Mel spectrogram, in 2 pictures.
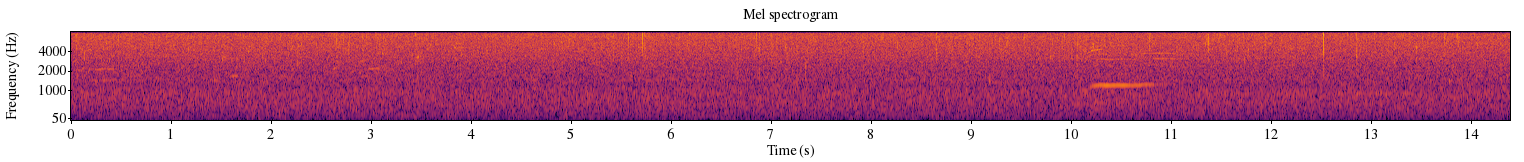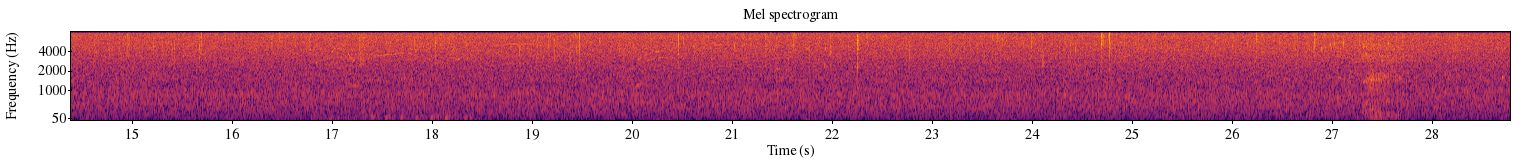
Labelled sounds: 0.2	0.5	killer whale, Bigg's (transient), 2.1 to 2.2 kHz
10.2	11.1	killer whale, Bigg's (transient), 1.1 to 3.8 kHz
17.4	17.7	killer whale, Bigg's (transient), 3.4 to 3.8 kHz

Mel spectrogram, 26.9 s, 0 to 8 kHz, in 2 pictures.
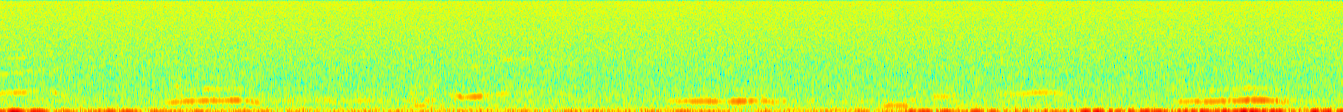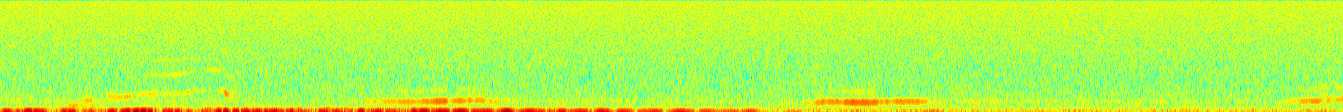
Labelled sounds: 0.0	0.2	humpback whale, 0.96 to 1.1 kHz
14.9	15.4	humpback whale, 0.96 to 1.1 kHz

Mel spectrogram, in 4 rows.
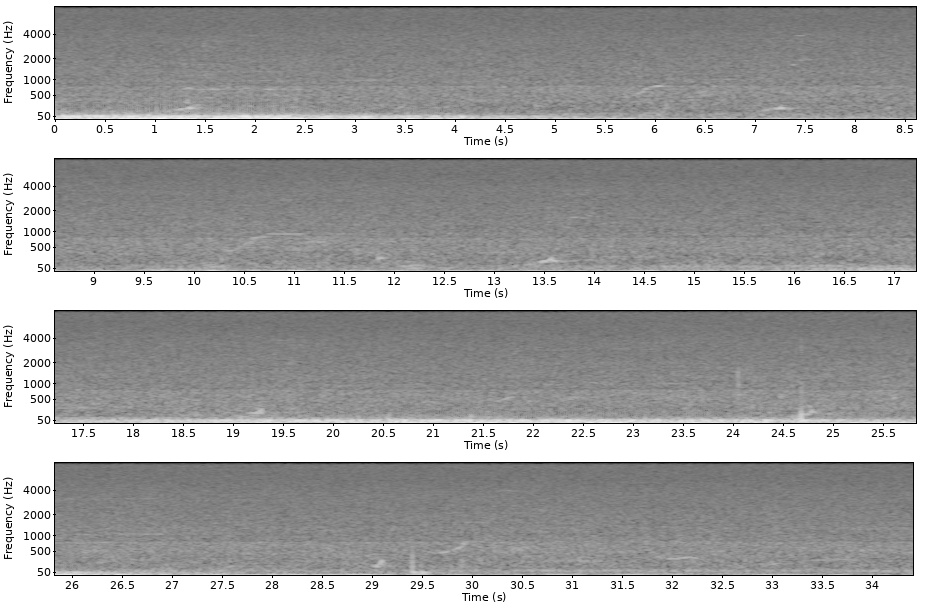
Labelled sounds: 10.6	11.1	humpback whale, 0.80 to 1.0 kHz

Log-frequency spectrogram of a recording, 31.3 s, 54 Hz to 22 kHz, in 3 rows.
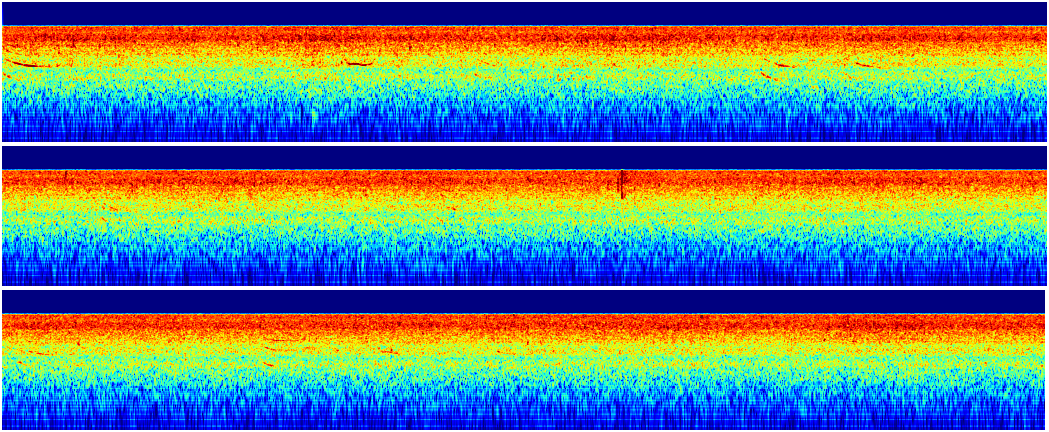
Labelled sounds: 0.0	0.5	killer whale, offshore, call OFF17, 1.3 to 1.9 kHz
3.4	3.7	killer whale, offshore, call OFF17, 1.4 to 1.6 kHz

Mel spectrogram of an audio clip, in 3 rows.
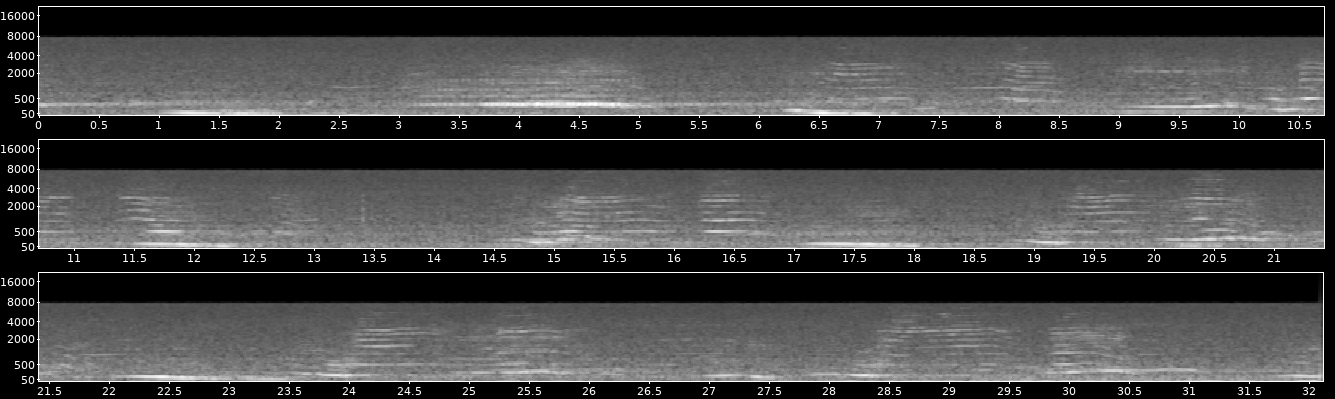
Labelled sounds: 2.4	2.8	humpback whale, 0.96 to 1.1 kHz
3.4	3.6	humpback whale, 0.83 to 0.93 kHz
4.4	4.7	humpback whale, 3.2 to 3.4 kHz
6.6	7.2	humpback whale, 0.93 to 3.2 kHz
7.8	11.0	humpback whale, 0.83 to 3.2 kHz
11.4	11.9	humpback whale, 0.99 to 3.0 kHz
14.9	16.0	humpback whale, 0.93 to 3.1 kHz
16.2	16.7	humpback whale, 0.96 to 5.3 kHz
19.3	20.8	humpback whale, 0.90 to 6.8 kHz
21.8	22.1	humpback whale, 0.90 to 0.99 kHz
24.0	25.8	humpback whale, 1.1 to 5.3 kHz
28.4	30.6	humpback whale, 0.80 to 5.0 kHz

